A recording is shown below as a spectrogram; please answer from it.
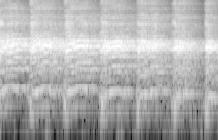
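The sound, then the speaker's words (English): Slowed-down hen duck quacks blown on a duck call, a steady series of drawn-out, nasal, raspy quacks with no gaps between them, loud and alone with no talking. “If you was to take a quack and just do a quack. Well, right there, if I slow my quack down. That's my boss hen right there.”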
